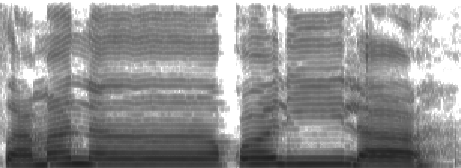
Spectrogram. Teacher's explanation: نون کی جو تنوین ہے نا اس کو ہم تنوین کو اخفا کے ساتھ پڑھ رہے ہیں، مطلب چھپا کے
